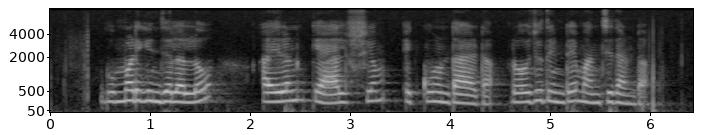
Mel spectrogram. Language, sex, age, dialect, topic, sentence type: Telugu, female, 25-30, Telangana, agriculture, statement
